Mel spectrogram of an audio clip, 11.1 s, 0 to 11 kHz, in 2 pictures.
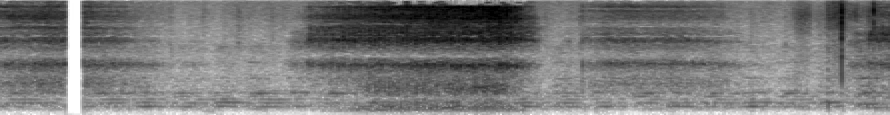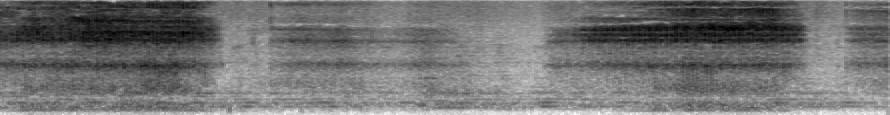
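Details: A person snoring loudly: repeated harsh snoring breaths, about 17 a minute, with faint music or talk in the background; ordinary snoring.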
